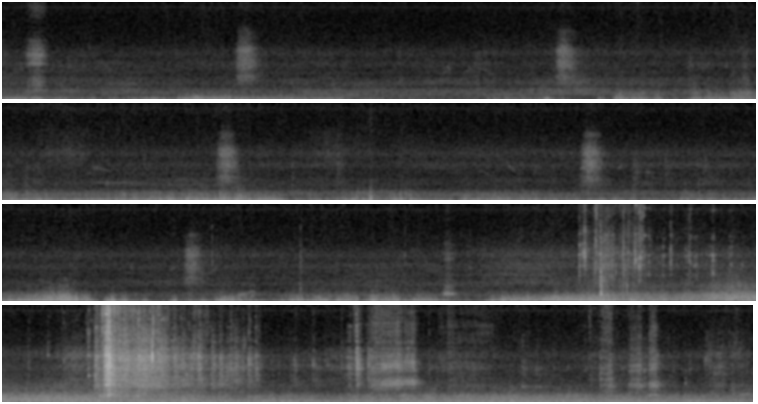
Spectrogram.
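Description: Wind buffeting an action camera's microphone high on an open chimney top: a loud, steady low rumble, with a few sharp clicks and, from about twenty seconds in, bursts of brighter noise.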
